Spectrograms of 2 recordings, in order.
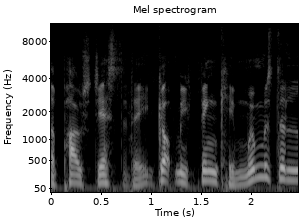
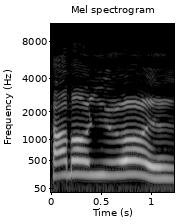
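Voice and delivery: very high, very slow, drawn-out put-on French accent; 11 semitones higher, 5 dB louder than usual. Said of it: "that was my French impression".

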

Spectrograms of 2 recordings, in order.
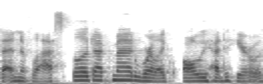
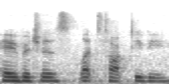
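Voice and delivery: voice sunk way down, deep and more intense. Host shows how she sounds on the show versus at work: much lower voice. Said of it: "i'm like two octaves down i'm like".

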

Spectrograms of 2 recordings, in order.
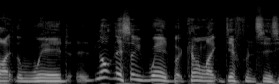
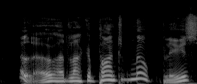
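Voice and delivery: polite screen-spy voice. Imagining a film title, doing a Roger Moore impression. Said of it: "That's not a bad impersonation".

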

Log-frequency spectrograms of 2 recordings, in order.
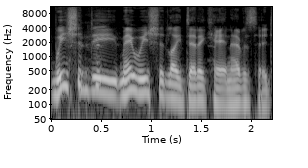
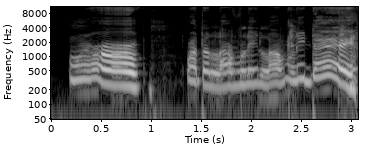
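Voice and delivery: put-on old miser voice, pitched higher; 13 semitones higher than usual. Acting out a film line after another speaker: Tom Hardy as Scrooge voice. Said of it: "Hardy is Scrooge".

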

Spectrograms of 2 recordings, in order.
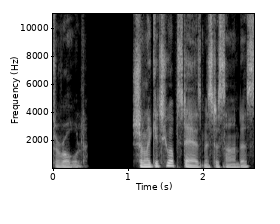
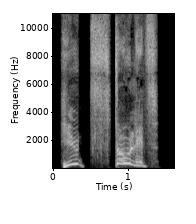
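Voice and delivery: furious snarl, pitched way up. Reading a man's furious accusation at another man, snarling. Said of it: "He snarled".

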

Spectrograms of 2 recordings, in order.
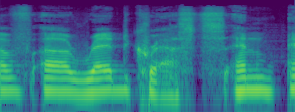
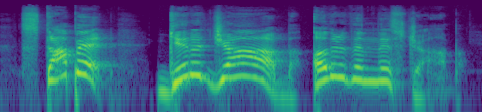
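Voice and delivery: put-on very high, drawn-out yell swooping upward; 10 semitones higher than usual. Standing beneath a tree, retelling shouting up at him. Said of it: "I'm just shouting at him".

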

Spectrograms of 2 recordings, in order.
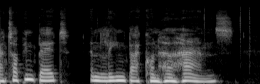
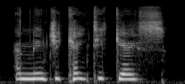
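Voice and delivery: high, squeaky, mocking voice; 8 semitones higher than usual. Reading a story, a girl mimics another child: mocking squeaky voice. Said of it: "Millie mimicked with a squeaky voice".

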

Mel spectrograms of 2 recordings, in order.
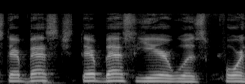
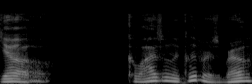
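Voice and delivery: put-on calm drunk tone, much quieter; 9 dB quieter than usual. Retelling telling his friend Dan the news while drunk, retelling a calm drunk remark. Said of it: "I said it just like that".

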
